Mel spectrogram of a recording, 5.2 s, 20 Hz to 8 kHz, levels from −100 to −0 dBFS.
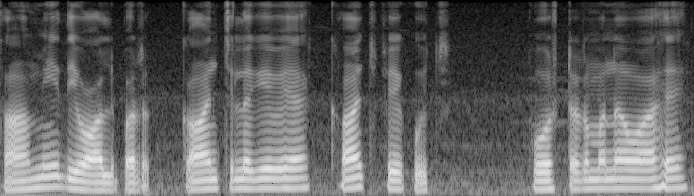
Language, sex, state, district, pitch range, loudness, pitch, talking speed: Hindi, male, Uttar Pradesh, Saharanpur, 130-145 Hz, -16 LUFS, 140 Hz, 160 wpm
